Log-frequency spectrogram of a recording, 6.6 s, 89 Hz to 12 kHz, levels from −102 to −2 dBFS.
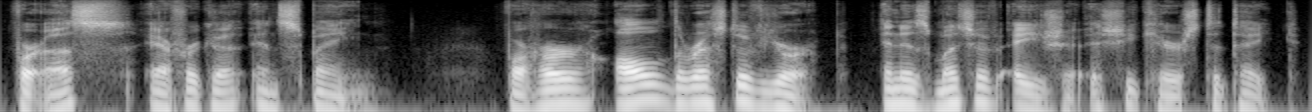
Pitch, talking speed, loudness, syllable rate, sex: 100 Hz, 200 wpm, -19 LUFS, 5.2 syllables/s, male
